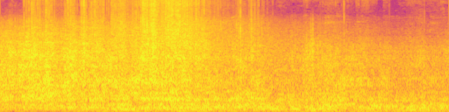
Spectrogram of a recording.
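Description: Delta-wing fighter jet's engine during a display pass: a loud, steady rushing noise that swells slightly between one and two seconds in.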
